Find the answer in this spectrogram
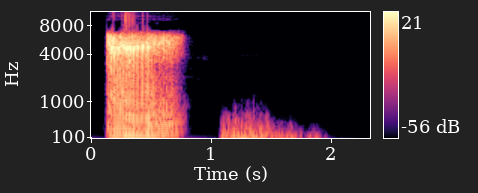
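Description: Comic fart sound: a loud, buzzy blast with a wavering pitch lasting under a second, then a lower, quieter sputtering one.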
